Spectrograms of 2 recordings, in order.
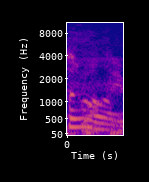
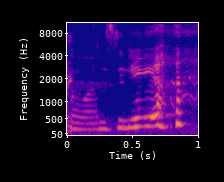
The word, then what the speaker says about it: Swansea: So He pronounced Swansea wrong. The only thing I remember about that podcast is he said Swansea. I was like, Swansea.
